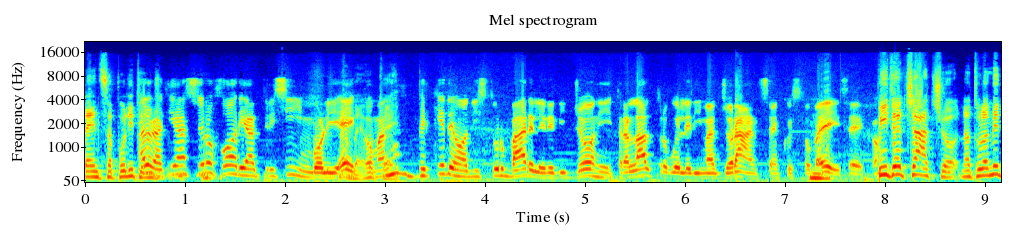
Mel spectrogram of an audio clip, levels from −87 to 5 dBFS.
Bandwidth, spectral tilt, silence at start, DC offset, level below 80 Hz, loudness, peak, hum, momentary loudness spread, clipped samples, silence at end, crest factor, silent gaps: 16.5 kHz; -4.5 dB/octave; 0 s; under 0.1%; -38 dBFS; -12 LUFS; 0 dBFS; none; 7 LU; under 0.1%; 0 s; 12 dB; none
